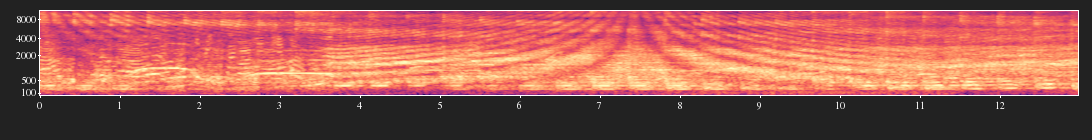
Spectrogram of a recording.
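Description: Electronic dance music from a DJ set, played loud over a club sound system and recorded on a phone, with a steady beat and almost no bass. A crowd shouts and cheers over it in the first few seconds, and a sweeping effect runs through the music in the middle.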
